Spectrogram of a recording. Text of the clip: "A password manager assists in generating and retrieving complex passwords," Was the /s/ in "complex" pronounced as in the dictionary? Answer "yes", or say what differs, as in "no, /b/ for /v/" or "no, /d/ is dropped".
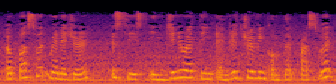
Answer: no, /s/ is dropped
